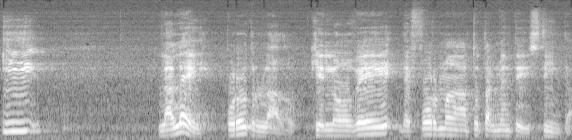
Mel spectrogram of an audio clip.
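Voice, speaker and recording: In an English accent, a man with a fairly high pitch talks at a very slow pace with lively intonation. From United States. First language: English (speaking Spanish). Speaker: academic researcher. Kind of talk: lecture. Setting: conference talk. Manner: halting, with false starts.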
